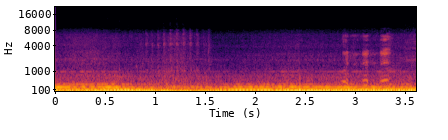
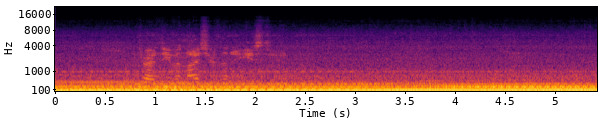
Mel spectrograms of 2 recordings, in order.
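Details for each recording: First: 1963 Chevrolet Bel Air with four-speed conversion: deep engine rumble with a hard pulsing shudder as the car pulls away, severe clutch chatter on take-off, also hard shifts when warm; owner suspects an incorrect clutch fork, fixed with new flywheel, clutch, fork and rod. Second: 1963 Chevrolet Bel Air with four-speed, warmed up, test drive after new flywheel, clutch, correct clutch fork and rod to cure chatter; low engine note builds smoothly on take-off with no judder; clutch softer, engages smoothly.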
